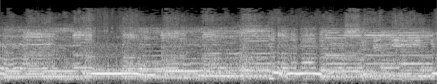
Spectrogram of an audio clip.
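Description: A man singing a worship song into a handheld microphone, amplified through a PA over instrumental backing, holding and sliding between long notes.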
